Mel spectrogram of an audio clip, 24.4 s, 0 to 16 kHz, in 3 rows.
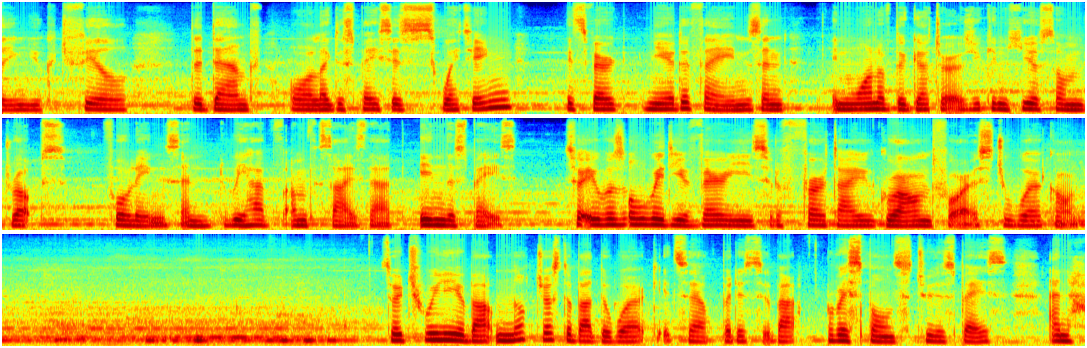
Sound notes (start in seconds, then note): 16.6 pensive music continues; 16.6 water dripping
